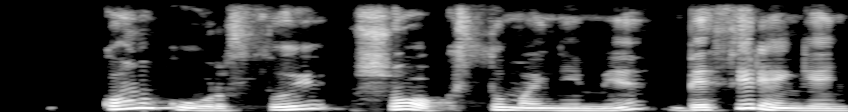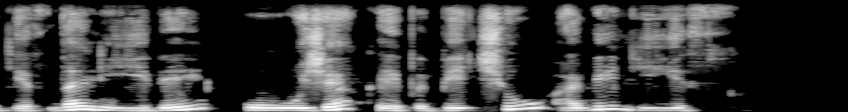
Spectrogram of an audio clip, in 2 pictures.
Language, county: Lithuanian, Klaipėda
